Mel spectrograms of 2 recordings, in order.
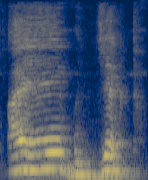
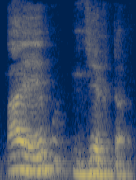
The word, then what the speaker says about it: abject: इसे हम बोलेंगे ऑब्जेक्ट। क्या बोलेंगे? ऑब्जेक्ट।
